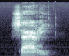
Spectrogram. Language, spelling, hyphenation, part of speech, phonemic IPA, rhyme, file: Dutch, sari, sa‧ri, noun, /ˈsaː.ri/, -aːri, Nl-sari.ogg
- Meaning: sari (women's garment from the Indian subcontinent)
